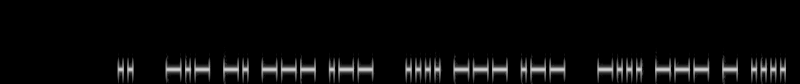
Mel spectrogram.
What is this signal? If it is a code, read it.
Morse code, heard as a keyed tone, about 25 wpm, 700 Hz. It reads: I KNOW HOW BOTH
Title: Sentences from Top 1000 Words - Review Part 1 - 25wpm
